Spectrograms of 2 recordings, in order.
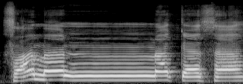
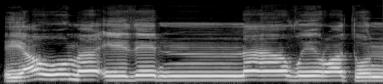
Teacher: ذال کے نیچے دو زیر ہیں یعنی تنوین کے بعد نون آ گیا تو یہاں پر بھی ادغام غنہ کا قاعدہ ہوگا. نون پر تھوڑی دیر آواز کو روک کر غنہ اس طرح کریں گے یومئذ ناظرۃ.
